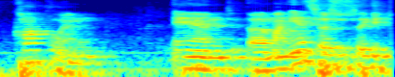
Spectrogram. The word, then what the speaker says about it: Coughlin: yeah so actually uh my last name in ireland is pronounced cochlin and my ancestors they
